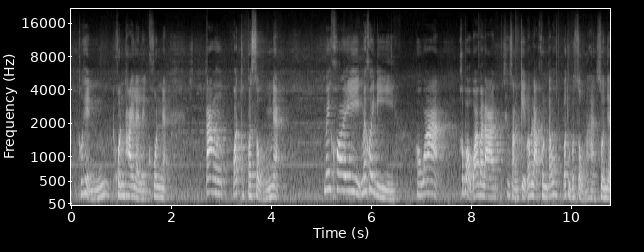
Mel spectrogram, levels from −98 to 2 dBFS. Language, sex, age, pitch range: Thai, female, 20-39, 185-235 Hz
